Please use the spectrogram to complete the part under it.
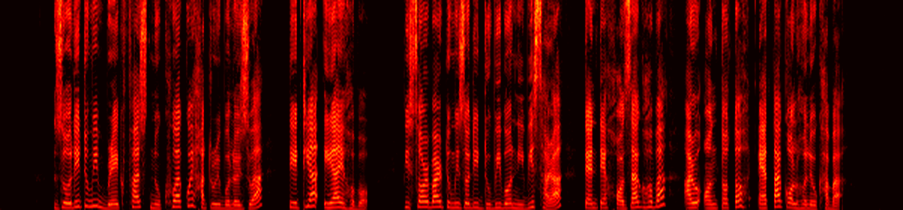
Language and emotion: Assamese, angry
